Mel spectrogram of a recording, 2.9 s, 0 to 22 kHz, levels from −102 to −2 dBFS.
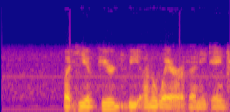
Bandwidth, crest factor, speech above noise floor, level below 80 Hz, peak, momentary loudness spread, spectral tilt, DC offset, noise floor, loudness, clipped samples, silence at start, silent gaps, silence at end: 4.2 kHz; 18 dB; 32 dB; -54 dBFS; -4 dBFS; 6 LU; -9.5 dB/octave; under 0.1%; -51 dBFS; -20 LUFS; under 0.1%; 0.8 s; none; 0 s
